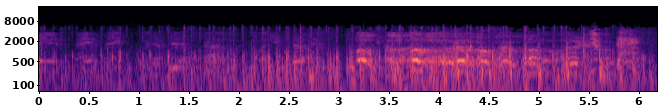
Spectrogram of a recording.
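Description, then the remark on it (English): Horse hooves clip-clop in a quick, steady rhythm, growing louder partway through as Fancy Bill and his gang ride down a draw toward the listener, with a busy mix of other sound underneath. “he was roused by the sound of approaching hoofs”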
